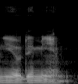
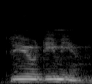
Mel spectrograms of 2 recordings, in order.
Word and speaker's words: neodymium: Are you using neodymiums? Yes. How do you say that? Neodymium.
